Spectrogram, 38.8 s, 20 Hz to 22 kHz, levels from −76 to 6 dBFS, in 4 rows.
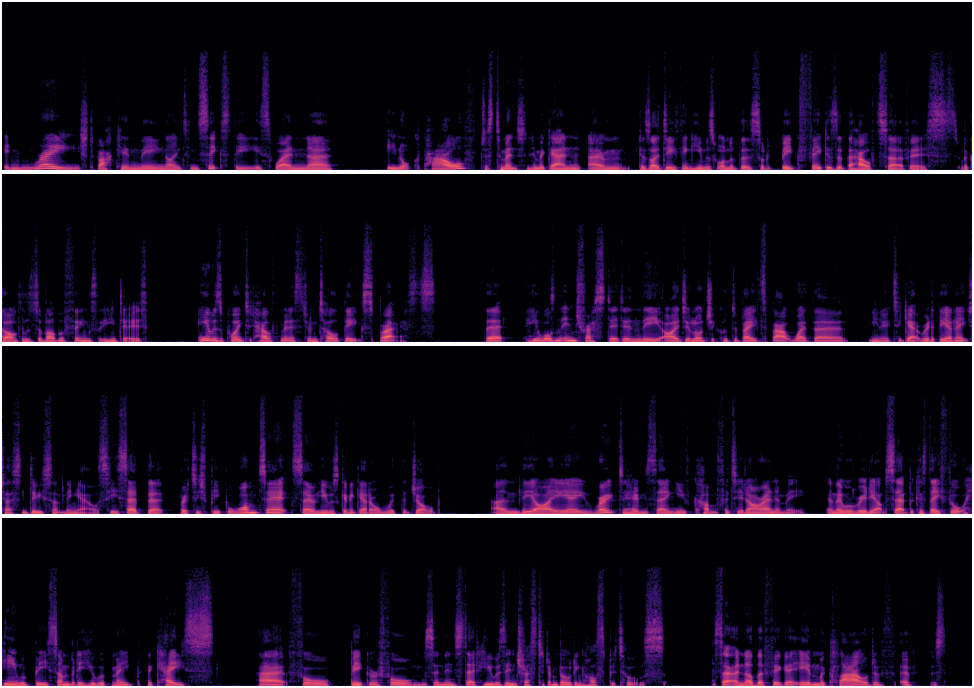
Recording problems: none

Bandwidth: 15.5 kHz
